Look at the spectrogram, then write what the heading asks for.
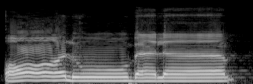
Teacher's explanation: في ضلال كبير قالوا، قاف کو موٹا کر کے پڑھیں گے، واو مدہ، لام کو 1 سیکنڈ آپ نے کھینچنا ہے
